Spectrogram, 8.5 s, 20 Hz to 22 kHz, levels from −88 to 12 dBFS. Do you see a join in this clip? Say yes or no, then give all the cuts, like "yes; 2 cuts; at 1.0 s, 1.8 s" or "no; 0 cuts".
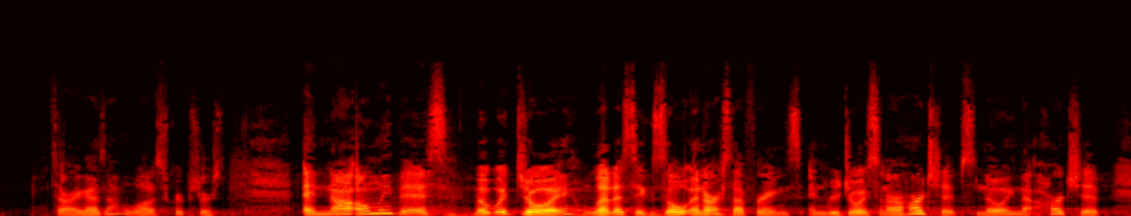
no; 0 cuts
